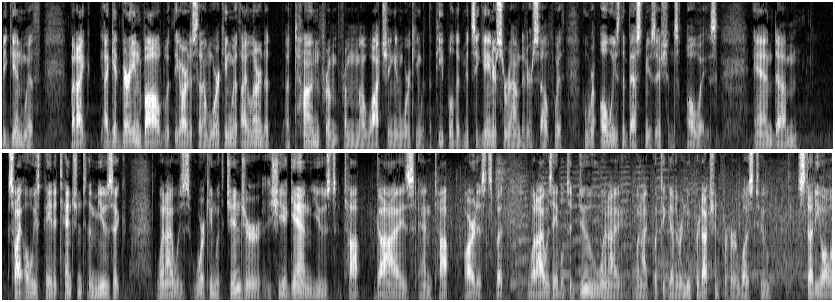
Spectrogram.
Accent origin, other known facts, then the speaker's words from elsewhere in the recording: New Haven, Connecticut, United States; I grew up in New Haven, Connecticut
